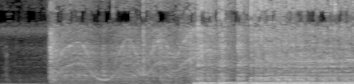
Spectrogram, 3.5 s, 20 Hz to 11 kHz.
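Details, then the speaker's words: LS1 V8 one-tonner with upgraded Aeroflow 78/75 Gen 2 turbo and freer-flowing exhaust: starter whirrs, engine settles into loud, deep, even idle with throaty, somewhat noisy exhaust, no knocks or misses. "Yeah, it's from having to breathe through that to only having to breathe through that is a fair bit of difference in flow. It is a bit noisy."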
